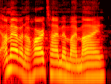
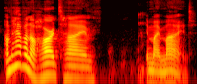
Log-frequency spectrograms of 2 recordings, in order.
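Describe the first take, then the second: First: It stays on the same pitch throughout. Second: It starts high, then drops lower after 'time'. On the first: The sentence is one undivided thought group. The speaker calls it wrong. "now I'm just using the same pitch over and over again" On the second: The sentence is split into two thought groups. The speaker calls it right. "I'll start high and then in the second part I'll go lower"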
